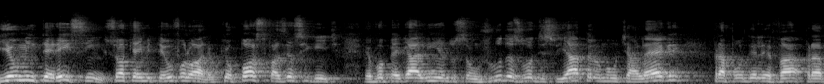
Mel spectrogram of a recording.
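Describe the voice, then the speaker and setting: Amid noticeable background noise and audible room echo, a man with a fairly high pitch talks at a fairly quick pace with ordinary pitch variation. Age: 60s. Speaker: mayor. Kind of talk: press conference. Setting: press conference with reporters. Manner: halting, frequent stammered repetitions.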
